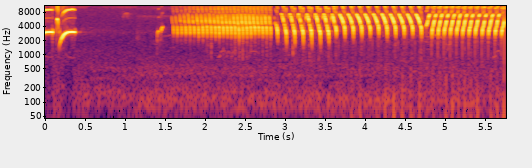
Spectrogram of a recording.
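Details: Canary song used to coax lazy or young canaries into song: a brief looping whistle, a pause, then a steady rolling trill that grows into fast repeated falling notes, clean and high.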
